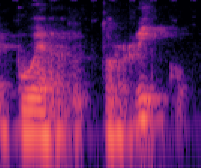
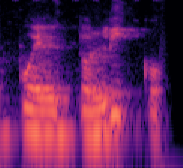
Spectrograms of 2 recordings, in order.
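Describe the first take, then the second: First: The r in Puerto sounds like an r. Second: The r in Puerto sounds like an l.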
